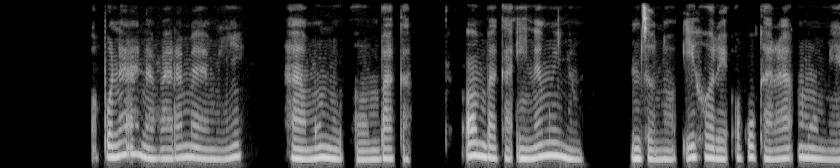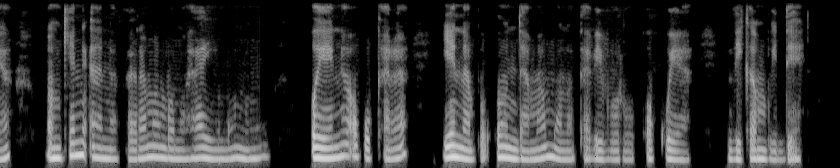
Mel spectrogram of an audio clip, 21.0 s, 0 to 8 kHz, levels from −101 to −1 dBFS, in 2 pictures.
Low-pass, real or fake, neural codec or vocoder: 7.2 kHz; real; none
